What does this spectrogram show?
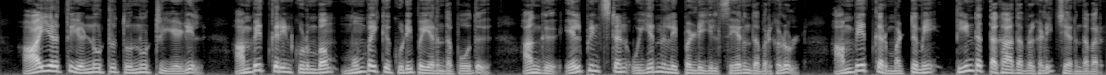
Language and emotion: Tamil, neutral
